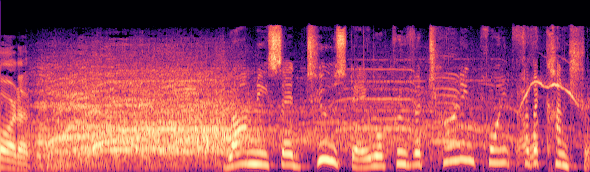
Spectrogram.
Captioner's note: cheering and applause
